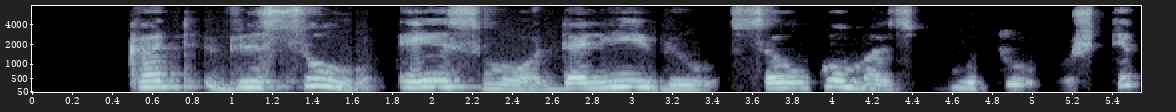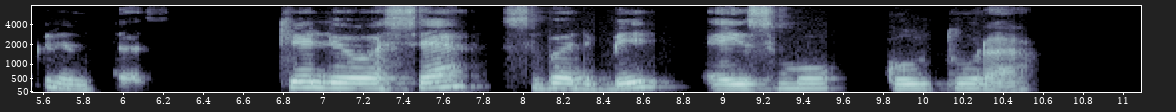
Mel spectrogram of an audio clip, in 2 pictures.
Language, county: Lithuanian, Kaunas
